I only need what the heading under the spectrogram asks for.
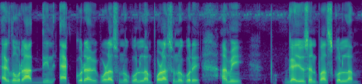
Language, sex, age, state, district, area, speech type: Bengali, male, 60+, West Bengal, Nadia, rural, spontaneous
